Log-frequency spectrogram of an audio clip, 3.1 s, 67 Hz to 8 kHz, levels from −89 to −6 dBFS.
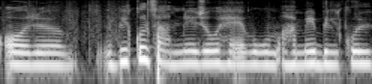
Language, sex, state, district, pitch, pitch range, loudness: Hindi, female, Bihar, Kishanganj, 210 Hz, 205-215 Hz, -15 LUFS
